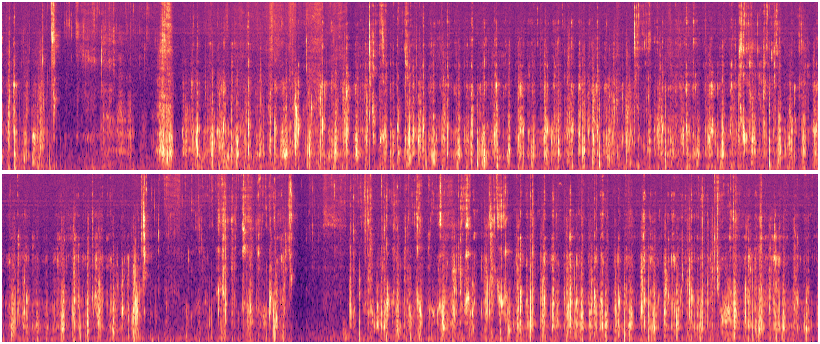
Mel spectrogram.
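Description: Close-miked chewing and biting of grilled octopus skewer pieces: a dense run of wet clicks and mouth smacks, with a few short pauses.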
